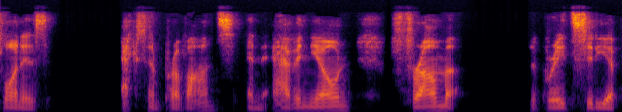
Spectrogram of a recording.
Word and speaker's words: Avignon: different perfumes nearby is avignon the g is silent another great area so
